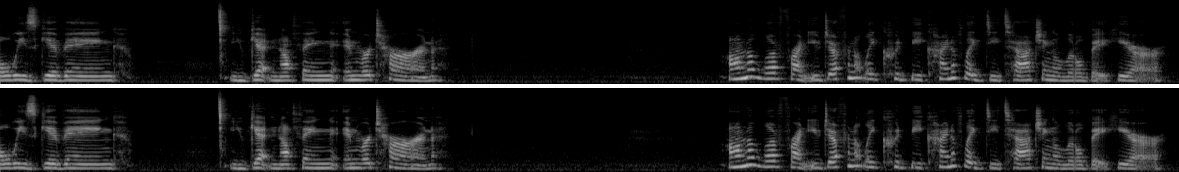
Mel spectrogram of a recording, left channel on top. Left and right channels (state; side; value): normal; both; correlation 0.58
